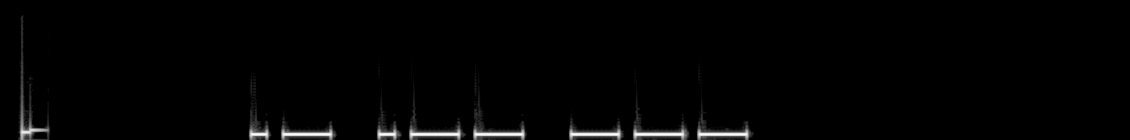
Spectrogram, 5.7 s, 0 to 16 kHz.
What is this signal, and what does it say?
Morse code, heard as a keyed tone, about 15 wpm, 700 Hz. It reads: AWO
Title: USA Call Sign Postfixes - 3 Letters 15wpm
